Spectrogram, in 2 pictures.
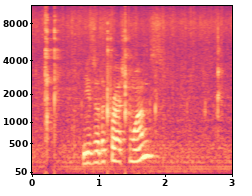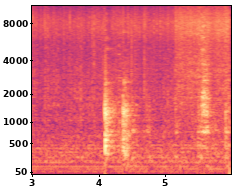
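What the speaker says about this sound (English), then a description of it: "We're going to add the garlic. And the mushrooms." Garlic and fresh mushrooms sizzle in a pan with a continuous hiss and occasional stirring clatter. A person speaks briefly over the frying near the start.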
